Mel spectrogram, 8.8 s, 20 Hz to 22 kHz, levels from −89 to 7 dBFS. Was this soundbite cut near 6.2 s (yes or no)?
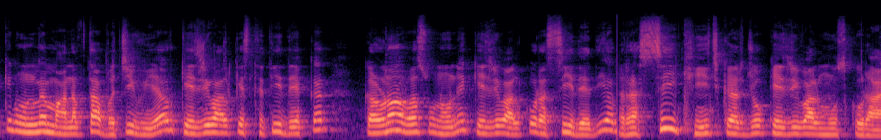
yes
